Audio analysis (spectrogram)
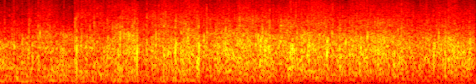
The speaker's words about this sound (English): Oh, applause. Do it again.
